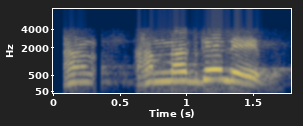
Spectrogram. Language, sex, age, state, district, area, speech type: Maithili, female, 60+, Bihar, Muzaffarpur, urban, conversation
